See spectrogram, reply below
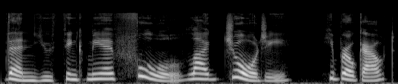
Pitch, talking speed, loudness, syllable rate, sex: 220 Hz, 165 wpm, -18 LUFS, 3.6 syllables/s, female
